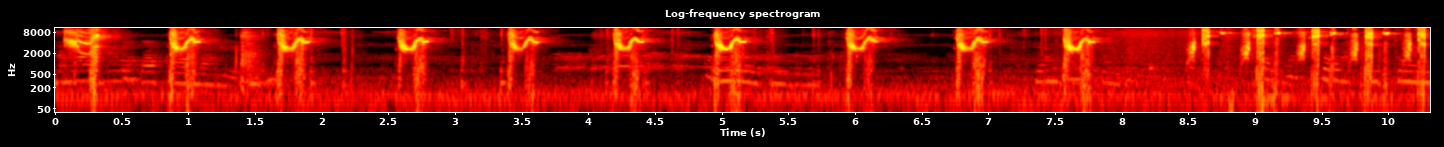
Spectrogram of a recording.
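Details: A long-tailed shrike practising its sounds, suited as a lure for lazy shrikes: sharp, clipped high notes repeated steadily about every 0.8 seconds, ending in a faster run of thin chattering chips.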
